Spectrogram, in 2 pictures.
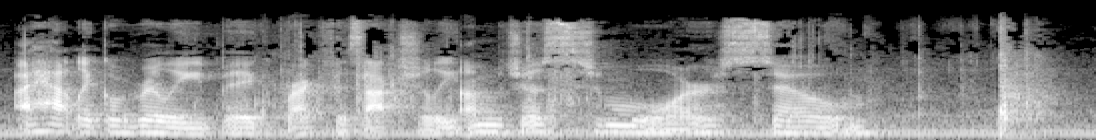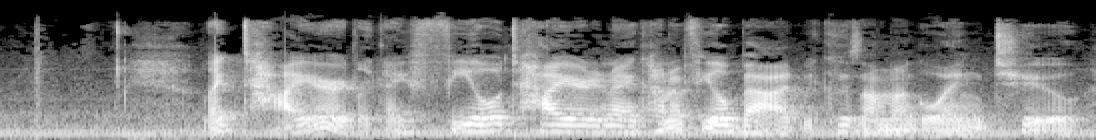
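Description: A woman's voice: vocal fry, background noise. A young woman in her twenties vlogging at home with a cold, sounding stuffed up, tired and rambling, talking to a camera held at arm's length. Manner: tired, low-energy, rambling with many fillers. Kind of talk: casual vlog chat to camera. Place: bedroom and then a kitchen at home, indoors. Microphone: handheld camera at arm's length.

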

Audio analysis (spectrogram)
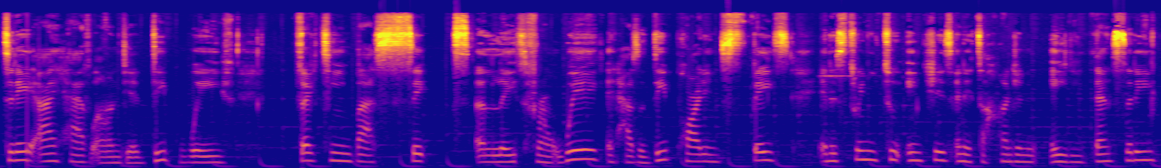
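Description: A woman's voice: lowish voice, a little slow, darkish tone, faint music behind. A young woman with a stuffy, nasal voice from a cold, chatting casually to camera as she talks through a hair tutorial. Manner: chatty, repeats "so yes" and "going in". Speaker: beauty vlogger. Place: small indoor room, plain backdrop.

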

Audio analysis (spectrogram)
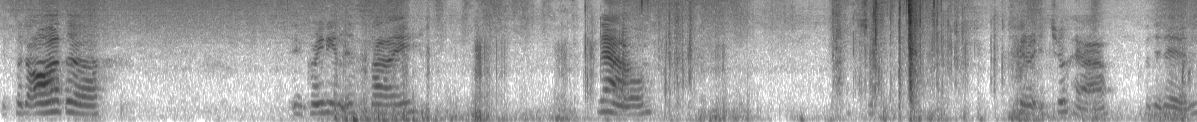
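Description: A middle-aged woman talks through a recipe step by step in a home kitchen, her voice a little high. The camera sits at a distance, and clear clatter and kitchen noise sound behind her. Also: extremely slow, long pauses. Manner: plain, step-by-step explaining while cooking. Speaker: cooking show host. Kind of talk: casual cooking demonstration.

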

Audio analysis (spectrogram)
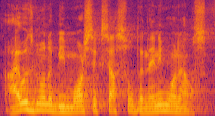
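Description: A man's voice: on the high side, quick pace, a little mellow. A man in his thirties from Belgium, telling his personal faith story from a church stage in an earnest, lightly self-deprecating way, speaking into a lapel mic. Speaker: church member giving testimony. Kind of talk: personal testimony from a pulpit.

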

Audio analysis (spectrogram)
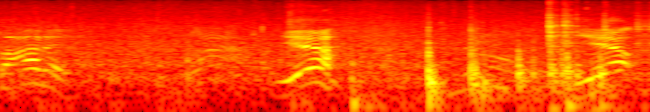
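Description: A man in his thirties vlogging with excitement while fishing from a kayak on a river, switching between Spanish and English. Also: very high voice, drawn-out words. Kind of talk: casual vlog narration while fishing. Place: outdoors on a river, wading and kayaking. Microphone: action camera on a kayak. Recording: noisy outdoor river audio.

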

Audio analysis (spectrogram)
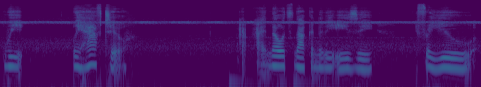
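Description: A woman playing a tenderhearted warrior mage in a soft ASMR romantic roleplay, speaking in a hushed, soothing, halting way. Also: sits low, gravelly, a little hiss or hum, exaggerated voice, rough recording. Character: tenderhearted young warrior mage comforting a werewolf lover. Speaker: audio roleplay performer.

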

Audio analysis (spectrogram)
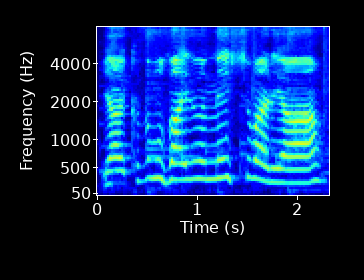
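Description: A woman's voice: high-pitched, a little slow, over loud music. A mother playing make-believe with her child at home, with exaggerated alarmed gasps and cries. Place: family home, indoors.

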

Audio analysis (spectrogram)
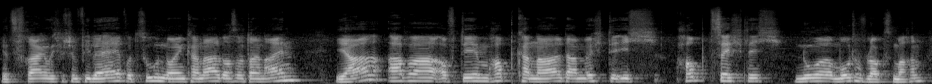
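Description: A man's voice: on the high side, fairly even intonation, normal speed. A young adult man with a cold with a sore throat, talking casually to camera in an informal, slangy, offhand way. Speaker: vlogger. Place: small bedroom with computer desk, indoors.

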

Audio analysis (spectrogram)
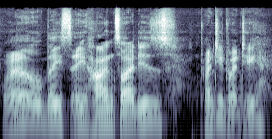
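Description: An actor playing a weary male politician in his fifties who talks gruffly and swears often. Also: a little high, lively intonation, a little slow, fairly bright tone, heavily acted. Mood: rueful. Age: 50s. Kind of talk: radio comedy acting.

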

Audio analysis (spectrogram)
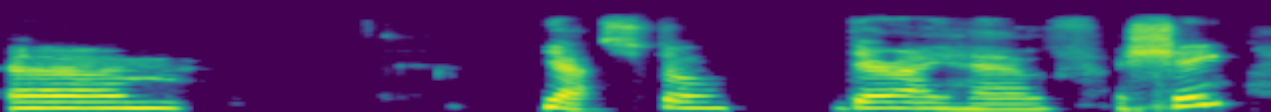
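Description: A woman with a Dutch accent leads a live online craft class, speaking slowly and haltingly as she works. Her pitch sits at an ordinary middle level, and she often stops to fill the gaps with ums while her hands are busy at the table. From Netherlands. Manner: slow, halting, many ums, hands-on explaining. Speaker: craft instructor.

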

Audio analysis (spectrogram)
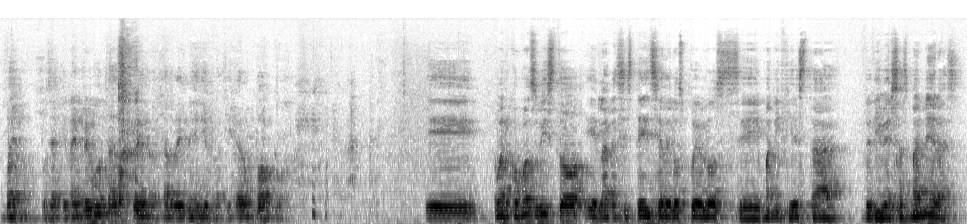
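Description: Middle-aged Mexican male panelist, measured and hesitant, dark low tone, distant hall recording. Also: fairly even intonation. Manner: measured, hesitant, pausing often. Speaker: panel speaker. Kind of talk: public round-table talk. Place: cinema auditorium stage. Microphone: handheld PA microphone, filmed from audience. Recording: echoey hall, distant camera microphone.

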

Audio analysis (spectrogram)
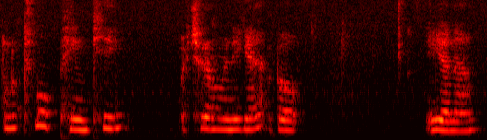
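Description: A young woman with a hoarse voice from a cold, chatting casually through a makeup tutorial with halting, filler-heavy talk. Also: a little high, steady tone, dark tone, reverberant, slight background noise, poor audio. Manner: rambling, halting, with many fillers. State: hoarse, recovering from a cold, coughing. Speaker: beauty vlogger. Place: small bedroom indoors.

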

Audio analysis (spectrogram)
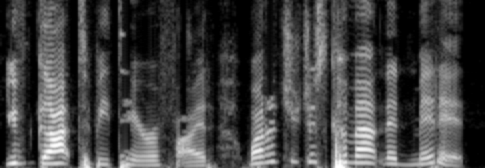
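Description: A woman's voice: a little high, a little fast, smooth, no echo, natural voice, low-quality recording. A woman voicing a proud, fiery young soap opera actress in an audiobook. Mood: angry. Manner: sharp, forthright, dramatic.

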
